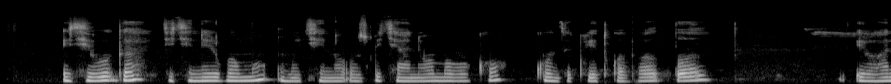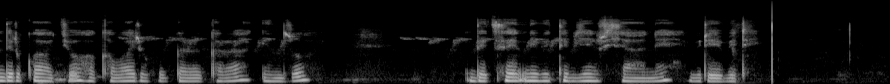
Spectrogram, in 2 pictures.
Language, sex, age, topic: Kinyarwanda, male, 36-49, government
